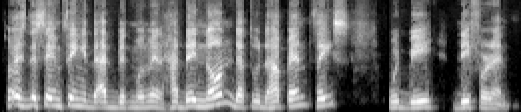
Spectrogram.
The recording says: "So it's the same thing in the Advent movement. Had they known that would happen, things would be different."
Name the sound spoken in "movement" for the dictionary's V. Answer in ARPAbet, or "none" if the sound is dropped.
none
